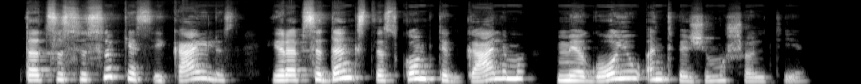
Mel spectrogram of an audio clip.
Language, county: Lithuanian, Šiauliai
